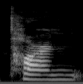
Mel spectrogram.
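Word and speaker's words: Tairn: it was like yeah the one I saw and like tar or t or it's it's supposed to be like T or like we're not supposed to be saying the R I think I'm not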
